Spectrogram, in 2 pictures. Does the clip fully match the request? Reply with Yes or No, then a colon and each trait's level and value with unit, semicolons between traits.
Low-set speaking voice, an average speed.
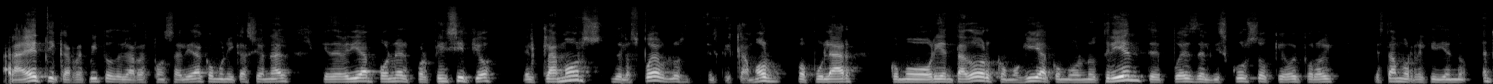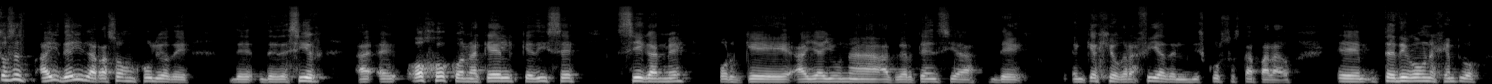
Yes: low, 130 Hz; average, 145 wpm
